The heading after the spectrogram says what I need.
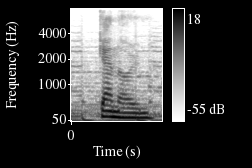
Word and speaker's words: GNOME: Ganome. Gnome. Everyone has opinions. 100%. Most of them are wrong. Hang on. It's gnome, gnome, gnome, gnome, gnome, gnome, gnome, gnome, gnome, gnome, gnome, gnome.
